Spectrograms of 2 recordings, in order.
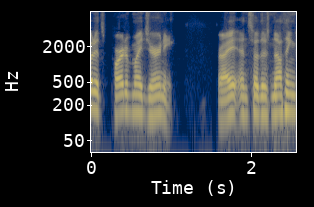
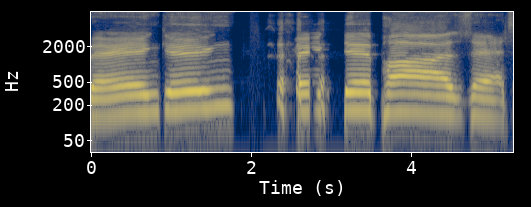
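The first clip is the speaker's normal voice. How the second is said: mocking, exaggeratedly over-slowed delivery; 4 dB louder than usual. Re-enacting his reply to complaints that he talks too fast, exaggeratedly slow. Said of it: "Let me slow this down for you".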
